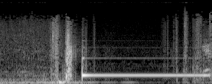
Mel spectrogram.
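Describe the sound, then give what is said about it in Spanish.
Telephone beep after a call is hung up: a single steady, mid-pitched tone that holds for over a second, following a short stretch of voice. “quería decir que perdón por el pitido del teléfono”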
